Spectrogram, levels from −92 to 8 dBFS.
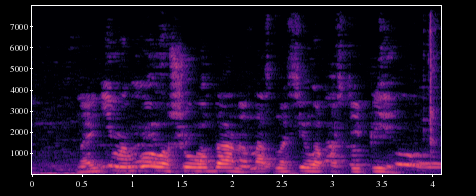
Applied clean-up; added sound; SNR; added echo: classical method WPE with log-MMSE.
